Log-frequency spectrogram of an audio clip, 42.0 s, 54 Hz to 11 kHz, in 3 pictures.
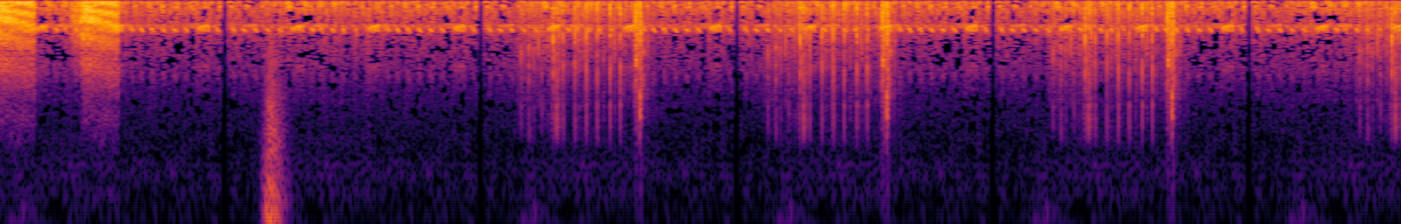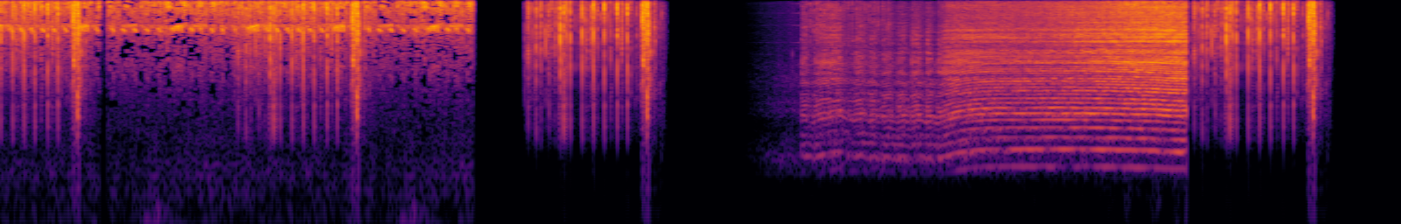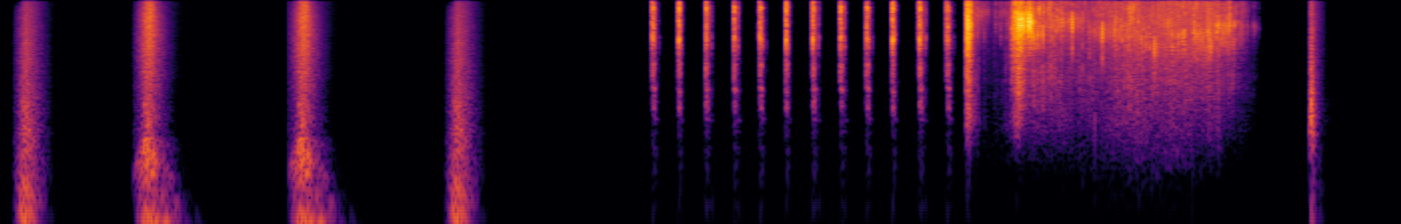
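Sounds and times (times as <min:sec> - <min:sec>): power tool motor whirring: 0:00.0 - 0:03.2, 0:21.8 - 0:25.9
crackling scrape with clicks: 0:00.0 - 0:20.7, 0:25.7 - 0:27.4.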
